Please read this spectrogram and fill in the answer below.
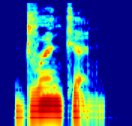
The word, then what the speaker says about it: drinking: Remember that the G in this word shouldn't be pronounced or emphasized. We don't make the G sound. It should be drinking, drinking.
